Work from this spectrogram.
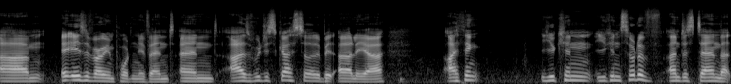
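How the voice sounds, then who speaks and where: A man's fairly high voice with a bright, sharp tone, a French accent, ordinary pitch variation and a fairly quick pace. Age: young. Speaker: staff writer. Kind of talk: street interview. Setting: outdoors.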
